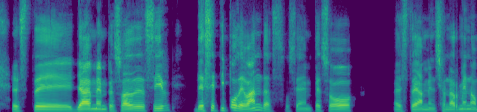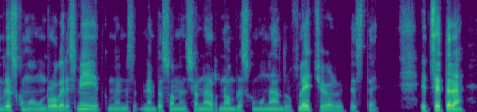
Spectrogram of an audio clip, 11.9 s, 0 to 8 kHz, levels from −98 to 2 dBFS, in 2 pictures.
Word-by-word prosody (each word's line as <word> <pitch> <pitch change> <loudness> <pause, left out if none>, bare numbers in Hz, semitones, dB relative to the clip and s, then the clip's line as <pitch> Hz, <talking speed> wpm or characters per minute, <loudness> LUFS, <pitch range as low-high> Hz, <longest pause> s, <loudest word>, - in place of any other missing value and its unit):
Este, 105 -2 +2
ya 125 0 +10
me 125 -1 +3
empezó 125 +1 0
a 130 +1 +5
decir 145 +3 +1 0.3
de 115 +2 +3
ese 160 +7 +3
tipo 150 -2 0
de - - +5
bandas. - - +2
O - - -21
sea, 100 - -8
empezó, 125 +6 -1 0.5
este, 105 0 -2
a 100 - +3
mencionarme 110 +3 -3
nombres 105 +1 -4
como 95 -3 -14
un 95 +1 -14
Robert 100 -2 -5
Smith, 120 -2 -6
me 105 -4 -16
men 95 - -16 0.2
me 95 -2 -13
empezó 95 +2 -10
a - - -13
mencionar 95 -1 -10
nombres 95 -2 -10
como 90 -1 -17
un 95 +2 -12
Andrew 90 -4 -11
Fletcher, 115 -4 -2 0.3
este, - - -16 0.5
etcétera. - - +3
105 Hz, 175 wpm, -23 LUFS, 95-120 Hz, 0.5 s, ya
